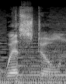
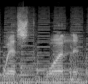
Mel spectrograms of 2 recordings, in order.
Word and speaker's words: Westone: Stone and Sega in 1990 and yes it's pronounced West oh not West one the end but yeah there's 16 stages now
